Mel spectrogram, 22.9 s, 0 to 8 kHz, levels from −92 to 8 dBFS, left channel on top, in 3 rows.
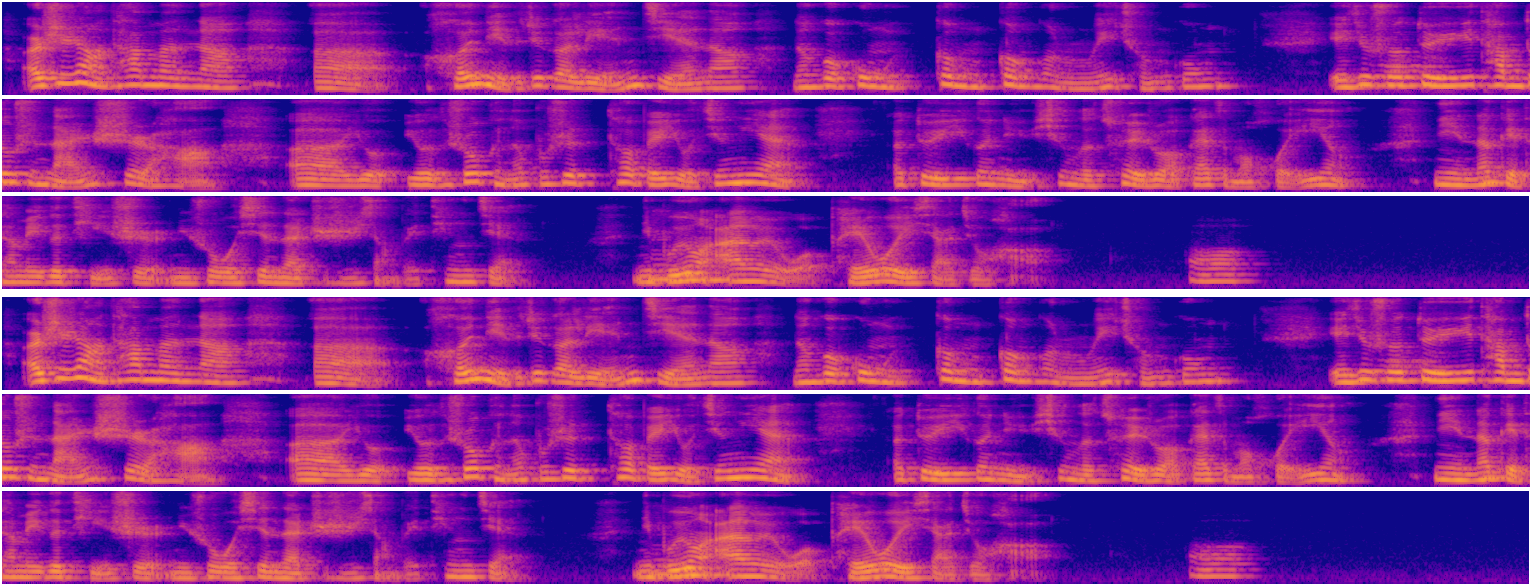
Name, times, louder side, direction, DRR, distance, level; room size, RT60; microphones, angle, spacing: voice 1, 0.1-6.1 6.4-11.8 12.1-17.8 18.4-20.5, right 1 dB, 10° right, 0.9 m, -24 dB
voice 2, 6.8-7.2 15.0-15.2 18.5-18.9 21.2-21.5, left 3 dB, 65° left, 1.2 m, -30 dB
9.0 x 6.7 x 2.6 m
head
